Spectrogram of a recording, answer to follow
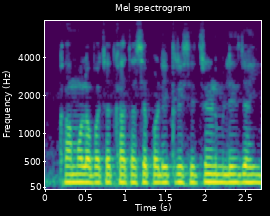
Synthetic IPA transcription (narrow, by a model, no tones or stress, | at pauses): kʰamolabət͡ʃət̪̚kʰat̪asepəɽ̤ikɾisit̪ɾiːɳmɪliːd͡ʒaɦi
